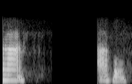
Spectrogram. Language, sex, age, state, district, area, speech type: Dogri, female, 30-45, Jammu and Kashmir, Jammu, urban, conversation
